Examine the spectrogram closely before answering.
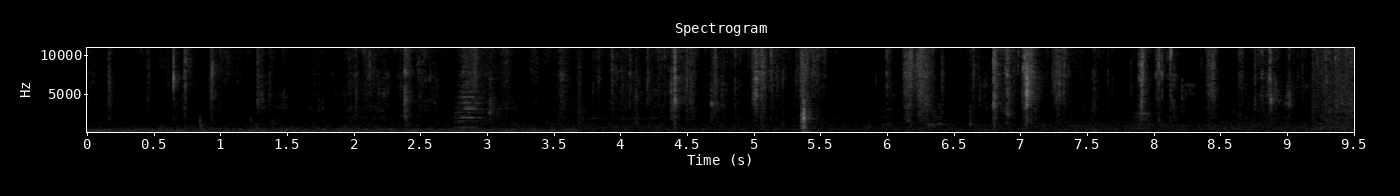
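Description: Faint handling sounds of gloved hands tearing and squeezing rice-cake dough: soft rustles of plastic gloves and wrap with small scattered clicks, one sharper click about halfway through. A low hum under the first few seconds stops abruptly about four seconds in.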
